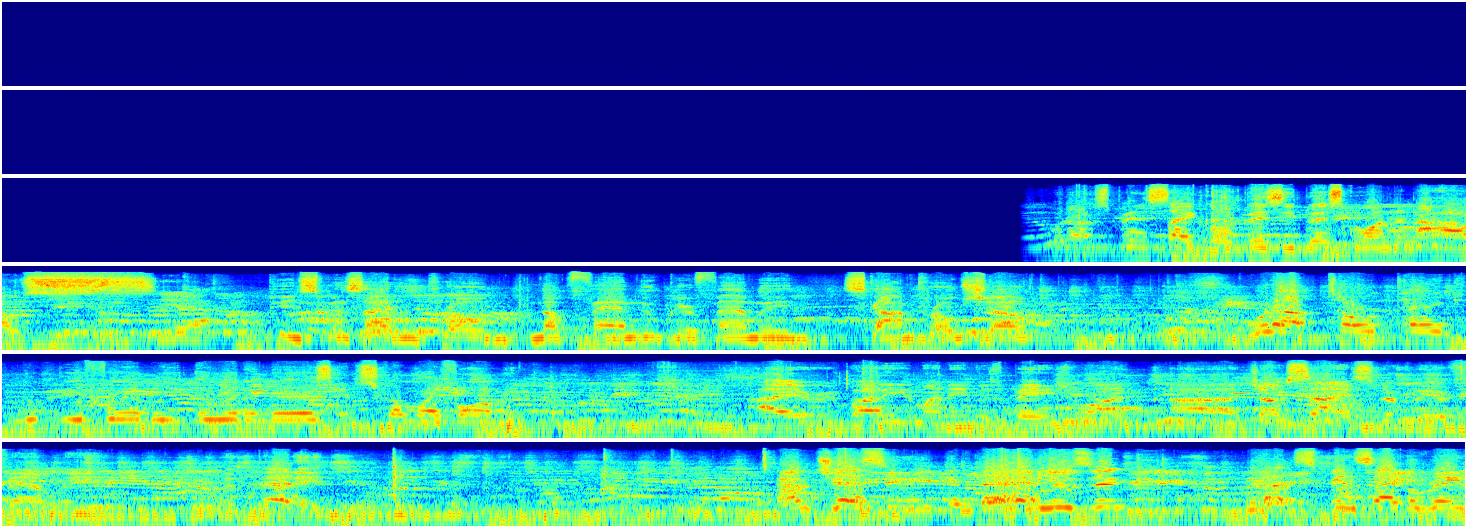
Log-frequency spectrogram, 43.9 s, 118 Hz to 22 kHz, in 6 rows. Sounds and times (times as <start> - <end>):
Speech: 19.8 - 27.2, 27.8 - 31.9, 33.0 - 38.2, 40.4 - 43.9.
